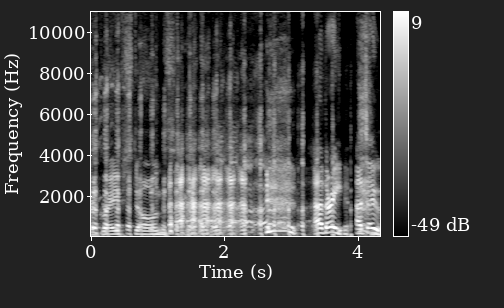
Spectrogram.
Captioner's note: EVERYONE laughs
